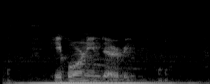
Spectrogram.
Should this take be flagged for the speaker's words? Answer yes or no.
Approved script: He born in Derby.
no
